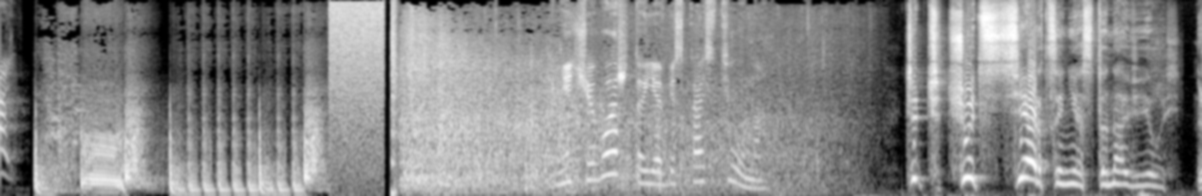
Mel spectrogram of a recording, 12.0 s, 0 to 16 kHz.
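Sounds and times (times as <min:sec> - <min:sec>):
thunder rumble: 0:03.9 - 0:08.8.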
